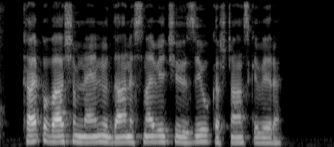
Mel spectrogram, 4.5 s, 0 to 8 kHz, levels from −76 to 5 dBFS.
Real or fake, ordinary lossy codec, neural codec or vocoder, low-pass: fake; none; codec, 16 kHz, 16 kbps, FunCodec, trained on Chinese and English, 50 frames a second; none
